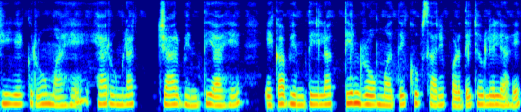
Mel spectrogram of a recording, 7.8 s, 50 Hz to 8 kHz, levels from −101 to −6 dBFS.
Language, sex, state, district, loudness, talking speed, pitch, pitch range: Marathi, female, Maharashtra, Nagpur, -35 LUFS, 155 wpm, 195 Hz, 180-200 Hz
